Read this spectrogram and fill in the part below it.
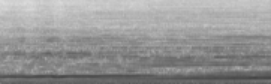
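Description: A moped engine, in a setting where Suzuki mopeds are being tuned, runs close and loud with a steady buzzing tone that shifts slightly in pitch as it rides by, with no talk over it.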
